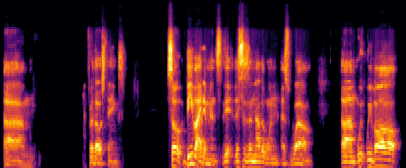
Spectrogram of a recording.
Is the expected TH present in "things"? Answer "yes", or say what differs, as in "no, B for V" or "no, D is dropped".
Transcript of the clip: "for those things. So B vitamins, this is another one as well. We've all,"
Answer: yes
